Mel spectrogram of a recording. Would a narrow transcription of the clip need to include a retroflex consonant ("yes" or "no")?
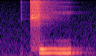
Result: yes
